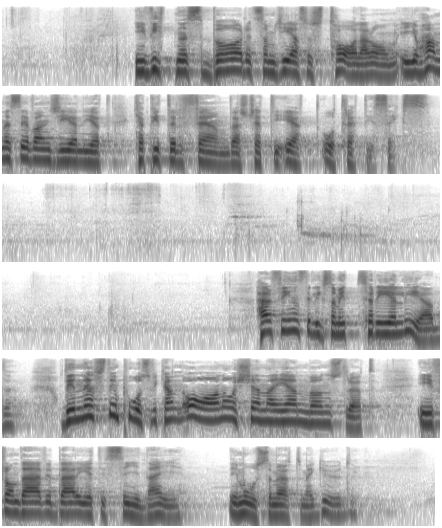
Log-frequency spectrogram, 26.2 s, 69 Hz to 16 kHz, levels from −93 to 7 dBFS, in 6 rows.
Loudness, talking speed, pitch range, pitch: -22 LUFS, 105 wpm, 145-205 Hz, 175 Hz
